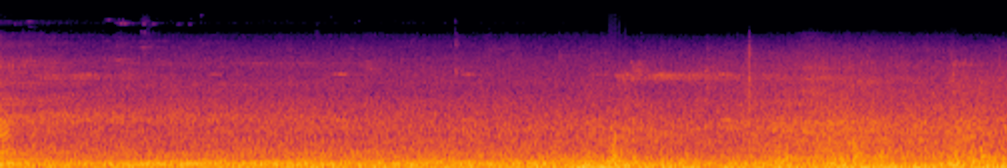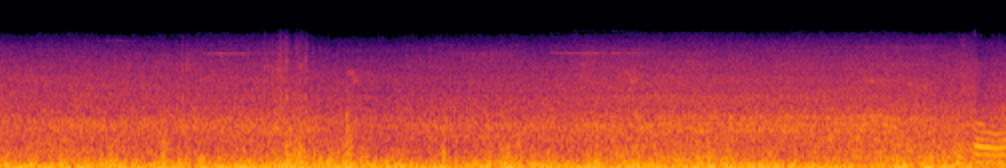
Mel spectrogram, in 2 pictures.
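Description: Wind rushing over a helmet-mounted action camera's microphone, with road and traffic noise, while riding an electric scooter through city streets: a steady low rumble that swells and eases, with no engine note.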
